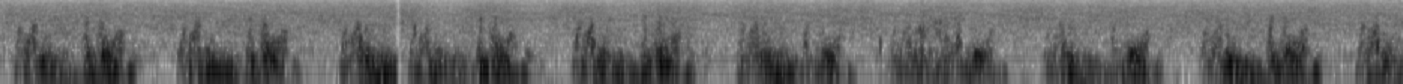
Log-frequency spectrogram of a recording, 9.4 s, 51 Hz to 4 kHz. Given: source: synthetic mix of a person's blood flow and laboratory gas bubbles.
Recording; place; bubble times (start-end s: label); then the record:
Doppler ultrasound of blood flow; precordium
5.84-5.89 s: bubbles
6.11-6.40 s: bubbles
From the record:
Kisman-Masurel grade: 221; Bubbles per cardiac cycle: several, 3 to 8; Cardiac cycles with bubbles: 10 to 50%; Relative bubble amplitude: barely perceptible (0.100 to 0.250); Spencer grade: 2 (many but less than half of the cardiac periods contain bubble signals, singularly or in groups); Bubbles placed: only in the low amplitude regions of the cardiac cycle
